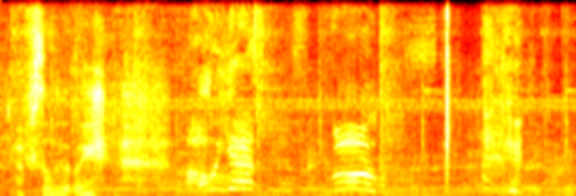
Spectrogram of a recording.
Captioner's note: high-five clap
